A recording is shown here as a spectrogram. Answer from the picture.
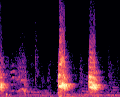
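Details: Domestic dog barking loudly at a grooming salon in Tampa, two sharp, loud barks about half a second apart after a quieter stretch, with faint voices and room noise in the background.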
